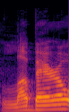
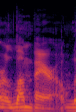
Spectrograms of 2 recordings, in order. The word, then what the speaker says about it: libero: Is it libero or lumbero? – Libero. – Libero. – No libero. M. – Okay. No M. No M in it.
